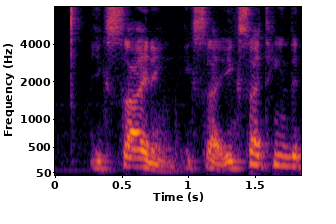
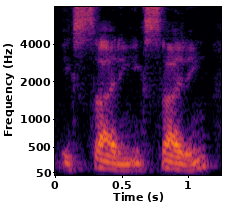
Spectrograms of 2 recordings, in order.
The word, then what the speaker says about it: exciting: exciting인데 T가 좀 미국에서 알 발음하죠? exciting. 토익은 제가 알기로는 ETS 시험들, 토익 토플은 그렇게 뭐 연음 같은 게 심하진 않은데요. 이 탭스는 연음이 좀 잘 나올 때 많아요. 그래서 exciting 그러지 않고 exciting 이렇게 나올 때 많고 어떨 땐 T 발음이 이제 묵음될 때도 있죠.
